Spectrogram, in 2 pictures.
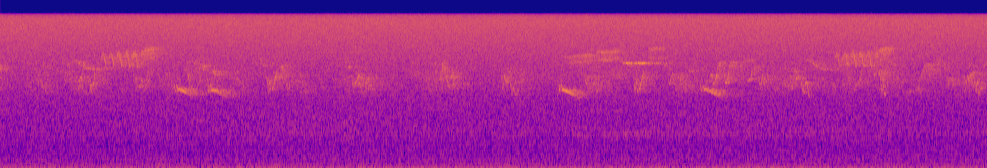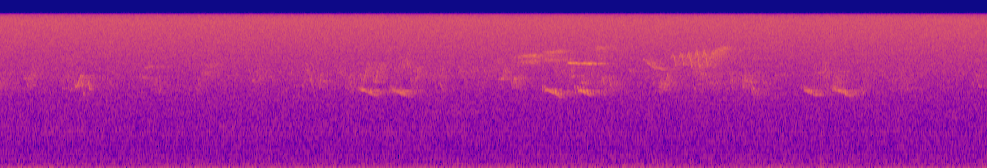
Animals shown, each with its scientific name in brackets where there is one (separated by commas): Tufted Titmouse (Baeolophus bicolor), Black-throated Green Warbler (Setophaga virens), Black-throated Blue Warbler (Setophaga caerulescens), Red-eyed Vireo (Vireo olivaceus)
